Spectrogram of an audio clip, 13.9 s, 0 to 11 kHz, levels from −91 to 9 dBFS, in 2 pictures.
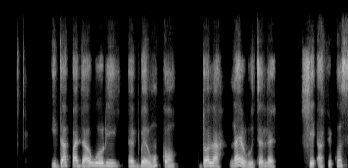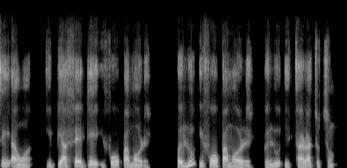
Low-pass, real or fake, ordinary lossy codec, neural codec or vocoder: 9.9 kHz; fake; none; autoencoder, 48 kHz, 32 numbers a frame, DAC-VAE, trained on Japanese speech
